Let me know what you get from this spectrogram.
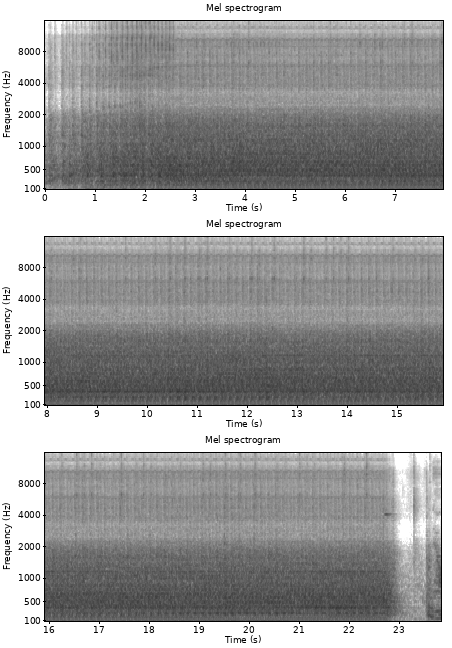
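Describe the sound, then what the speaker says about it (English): A sewing machine stitches through a snowflake postcard in one long, loud, continuous mechanical whir, steady and close, with a brief quiet start before the motor settles and a sudden stop at the end. "I'm careful while I'm stitching that my stitch on the right side, on the inside of my sewing machine"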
